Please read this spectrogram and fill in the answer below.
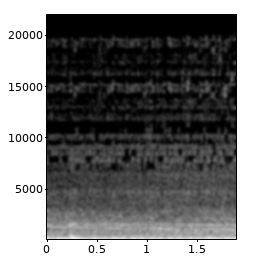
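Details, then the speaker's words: Duramax diesel truck after engine rebuild with head gaskets replaced, fitted with 5-inch exhaust. Deep, even rumble with smooth, regular exhaust pulse, no knocks or misses: normal healthy idle after repair. "That 5-inch exhaust sounds awesome on there. Man, doesn't that sound awesome?"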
